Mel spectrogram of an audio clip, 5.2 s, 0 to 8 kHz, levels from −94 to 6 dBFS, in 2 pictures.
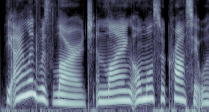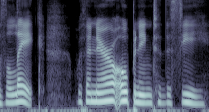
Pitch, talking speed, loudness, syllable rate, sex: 195 Hz, 220 wpm, -17 LUFS, 5.9 syllables/s, female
